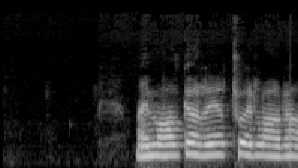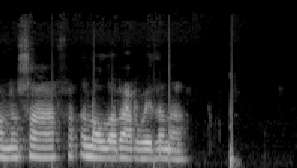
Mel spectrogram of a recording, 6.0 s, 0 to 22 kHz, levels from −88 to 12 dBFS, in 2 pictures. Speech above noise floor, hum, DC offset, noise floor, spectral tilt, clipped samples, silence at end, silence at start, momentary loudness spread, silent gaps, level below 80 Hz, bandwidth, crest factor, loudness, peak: 54 dB; none; under 0.1%; -70 dBFS; -7.5 dB/octave; under 0.1%; 0.65 s; 1.35 s; 19 LU; none; -52 dBFS; 13 kHz; 16 dB; -16 LUFS; -2 dBFS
